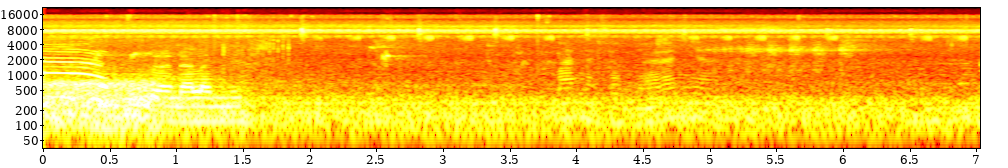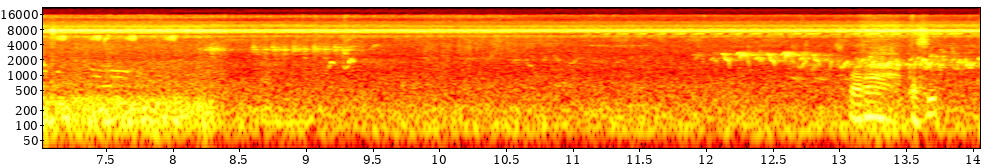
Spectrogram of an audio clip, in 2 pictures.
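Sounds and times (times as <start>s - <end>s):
low rumble: 0.0s - 3.8s
insects droning: 0.0s - 14.0s.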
